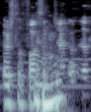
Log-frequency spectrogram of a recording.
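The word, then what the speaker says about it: Urstul Floxin: Does the name Erstil Flox? Am I pronouncing it right? Erstil Floxen.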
